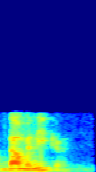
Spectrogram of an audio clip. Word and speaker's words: Dominica: I said Dominica. – No, Dominica. – It's spelled D-O-M-I-N-I-C-A. – Yeah, but it's not Dominican Republic, though. It's Dominica.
